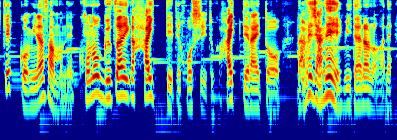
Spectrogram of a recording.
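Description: Over music, a young male radio co-host chats at a quick pace in a mid-range voice with lively intonation. He laughs readily, keeps things casual, and sometimes reads out comments sent in by listeners.

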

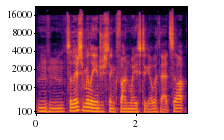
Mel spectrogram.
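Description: A man's voice: mid-range voice, fairly even intonation, fast talker. Congested nasal man chatting on a podcast. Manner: rambling, thinks aloud with many fillers. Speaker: podcast co-host. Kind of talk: casual chat about a TV show.

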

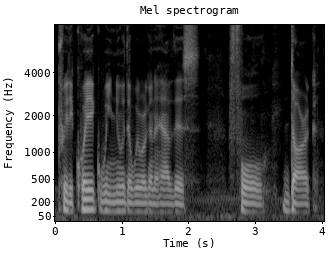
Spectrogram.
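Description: A man with a deep, very clean voice gives casual commentary as a filmmaker. He speaks haltingly and restarts his phrases. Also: fairly even intonation, clean tone, no echo.

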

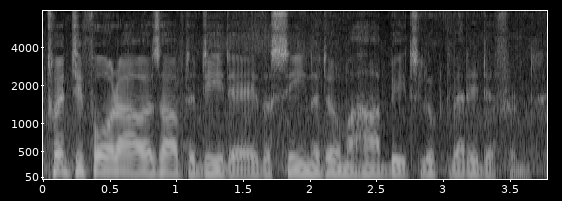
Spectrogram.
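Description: A man's voice: medium pitch, fairly even intonation, a little fast, noisy background. A man reading scripted narration as a documentary narrator.

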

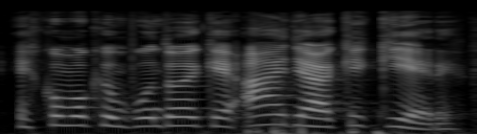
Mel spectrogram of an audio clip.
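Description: A woman's voice: sits high, animated, normal speed, clear, resonant tone. A woman, co-hosting a podcast as a mother and chatting casually about parenting. She talks animatedly and acts out her child's lines. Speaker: podcast co-host.

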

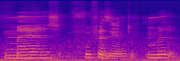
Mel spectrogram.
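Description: A woman's voice: mid-range voice, fairly even intonation, drawn-out words, a little mellow, a little hiss or hum. A young woman from Guarda with a Portuguese accent from that region, telling a casual personal story in a chatty way, laughing often and using many fillers. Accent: European Portuguese, Guarda region. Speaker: podcaster.

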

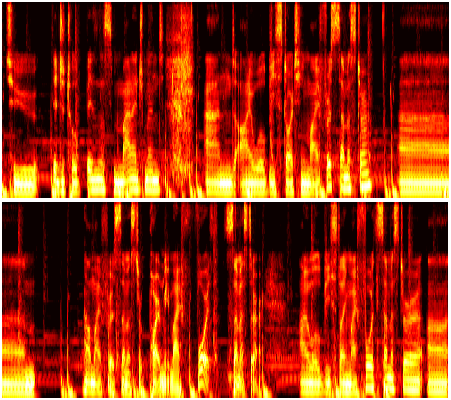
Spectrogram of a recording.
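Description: A young man in his twenties from Germany, whose first language is German, talks through his own story on a solo podcast. His voice sits very low, and he rambles, restarting and correcting himself. Soft music plays faintly behind him. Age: 20s. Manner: rambling, with many fillers, restarts and self-corrections. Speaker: podcast host. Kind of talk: casual solo podcast monologue.

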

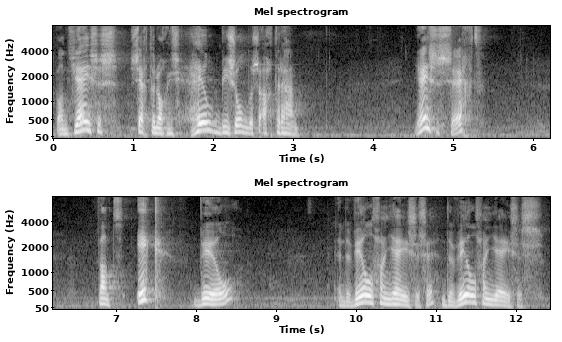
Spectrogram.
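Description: A man preaching a sermon in a church service, animated and turning to the congregation with questions, moving between loud outbursts and hushed lines. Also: mid-range voice, unhurried, husky. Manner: talks directly to the congregation with questions.

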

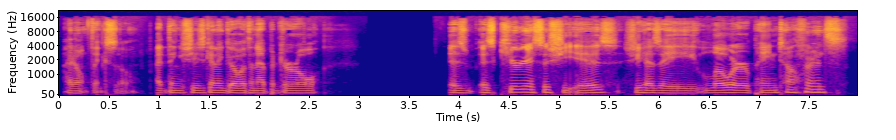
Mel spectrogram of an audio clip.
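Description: A man's voice: lowish voice, steady tone, normal speed, a little mellow, smooth, dry recording, clean studio sound. A man in his thirties co-hosting a casual podcast chat, laid-back and rambling with restarts. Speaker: podcast co-host, father-to-be.

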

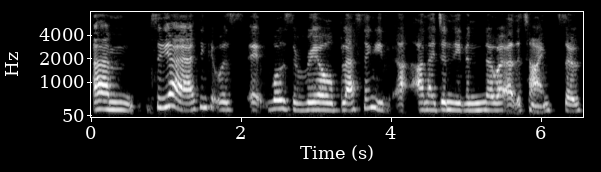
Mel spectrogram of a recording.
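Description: A woman's voice: mid-range voice, fairly even intonation, moderate pace, fairly bright tone, muffled recording. A woman with a Northern Irish accent telling her own story casually and a little hesitantly as a guest. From Portadown, Northern Ireland. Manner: hesitant, chatty. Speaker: podcast guest.

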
